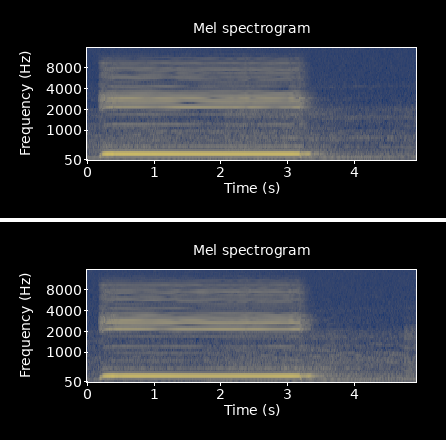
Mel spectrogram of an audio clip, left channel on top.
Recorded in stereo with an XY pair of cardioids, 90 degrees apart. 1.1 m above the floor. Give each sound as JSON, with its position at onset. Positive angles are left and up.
{"t": 0.2, "sound": "a phone buzzing", "azimuth_deg": 25, "distance_m": 7.5}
